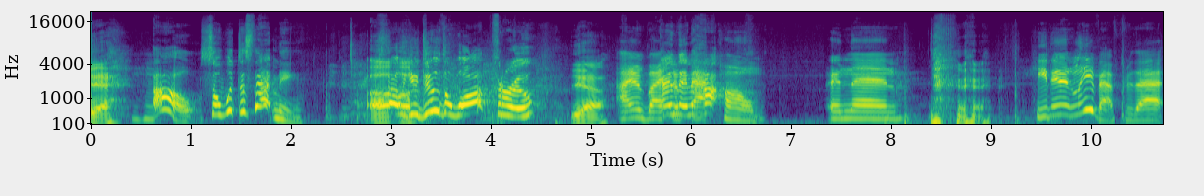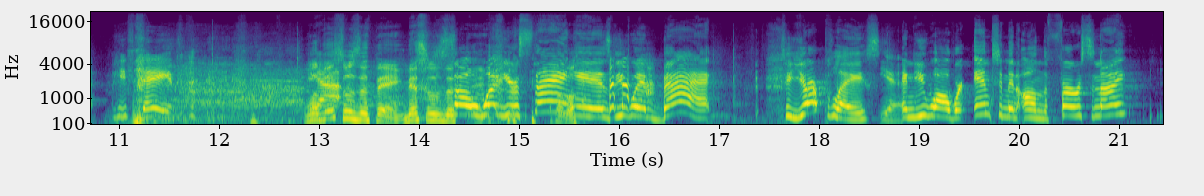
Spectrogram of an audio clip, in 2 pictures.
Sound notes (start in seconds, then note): 8.4 laughing; 11.1 audience laughing; 16.5 laughing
